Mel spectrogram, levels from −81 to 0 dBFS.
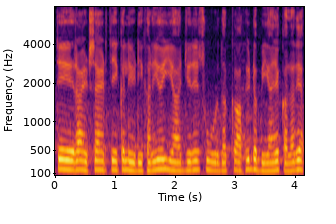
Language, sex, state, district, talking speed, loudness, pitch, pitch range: Punjabi, male, Punjab, Kapurthala, 245 wpm, -14 LUFS, 155 Hz, 145-160 Hz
